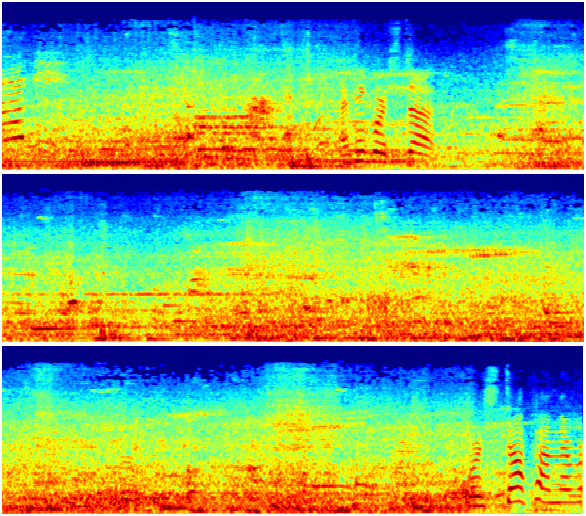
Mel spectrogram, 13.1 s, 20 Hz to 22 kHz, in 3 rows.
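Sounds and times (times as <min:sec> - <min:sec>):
murmur of voices: 0:00.0 - 0:13.0.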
